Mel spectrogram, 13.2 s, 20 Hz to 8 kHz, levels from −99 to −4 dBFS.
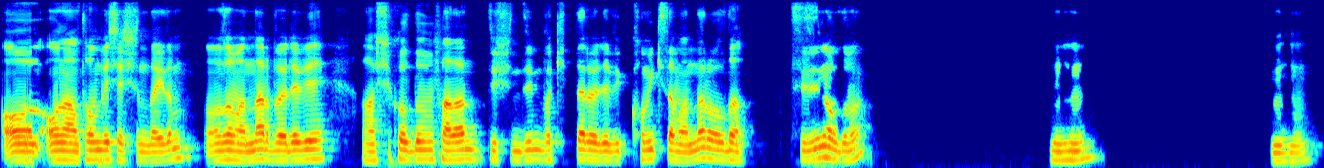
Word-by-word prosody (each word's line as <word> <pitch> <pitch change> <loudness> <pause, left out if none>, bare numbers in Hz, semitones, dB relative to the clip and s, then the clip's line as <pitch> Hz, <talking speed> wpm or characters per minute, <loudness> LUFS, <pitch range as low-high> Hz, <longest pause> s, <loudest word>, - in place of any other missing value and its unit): o 110 0 +4
on 115 +1 +2
altı 115 0 +3
15 120 0 +1
yaşındaydım. 115 +5 -2
O 105 +2 -2
zamanlar 120 +1 +3
böyle 115 +1 +3
bir 130 +1 +1 0.3
aşık 110 +1 -5
olduğumu 125 0 +1
falan 120 +1 +3
düşündüğüm 120 +1 -5
vakitler 120 +1 -1
öyle 115 -2 +2
bir 115 0 -8
komik 120 0 -4
zamanlar 115 +5 +2
oldu. 120 -4 0 0.4
Sizin 120 +5 -2
oldu 120 -6 +2
mu? 120 - -6 1.8
Hı 115 - -4
hı. 115 +3 -3 1.8
Hı - - -2
hı. 105 +1 -7
115 Hz, 120 wpm, -27 LUFS, 110-125 Hz, 1.8 s, o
